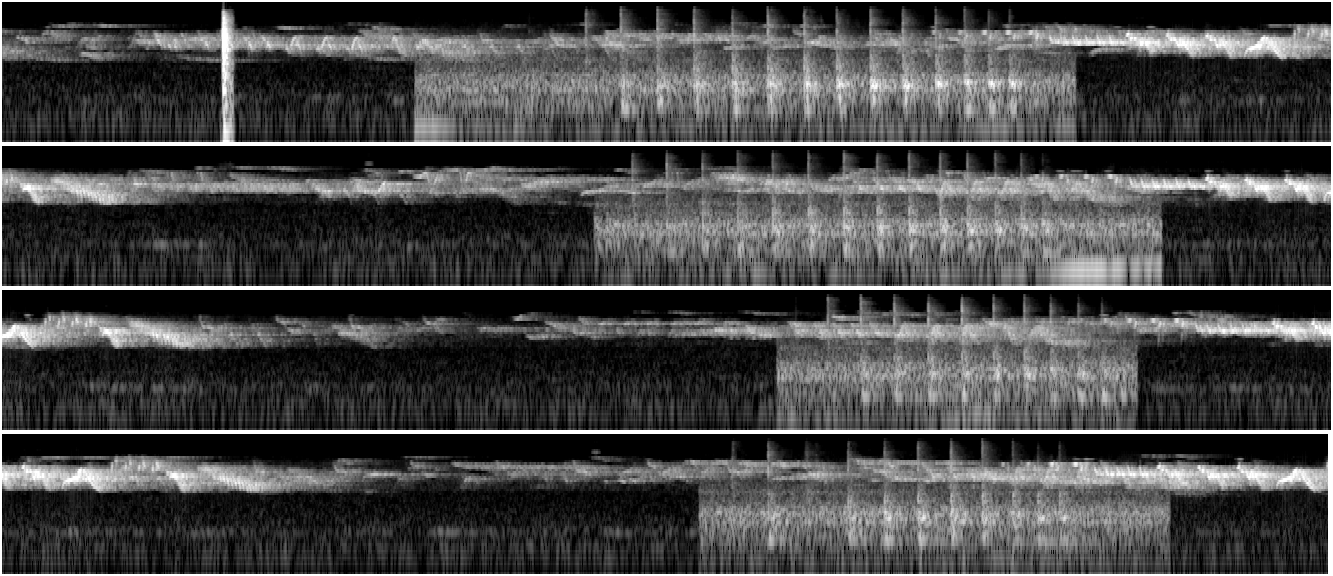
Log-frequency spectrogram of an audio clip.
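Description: Many small birds chirping and twittering in quick falling notes. Four times a rattling trill joins in for a few seconds. There is one sharp click about a second in.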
